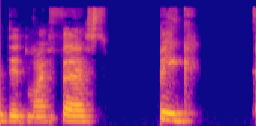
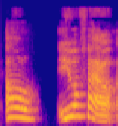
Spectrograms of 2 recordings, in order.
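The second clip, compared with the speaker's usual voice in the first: put-on kids asking; 7 semitones higher than usual. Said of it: "they were like".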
